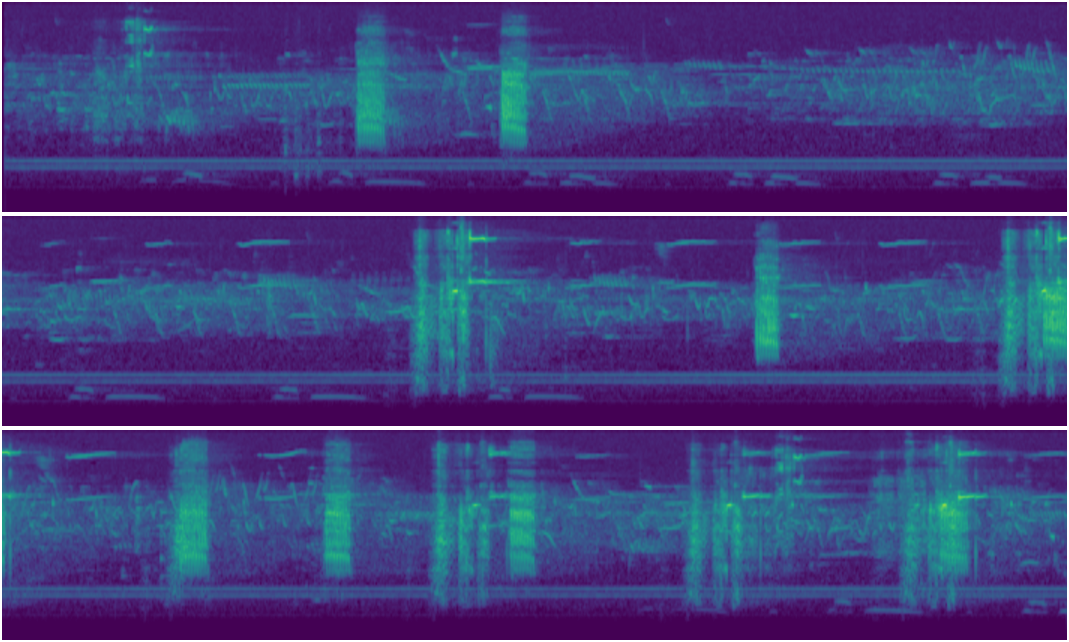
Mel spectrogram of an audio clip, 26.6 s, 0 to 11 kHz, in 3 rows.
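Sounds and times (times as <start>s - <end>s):
common grackle calling: 0.6s - 26.6s.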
